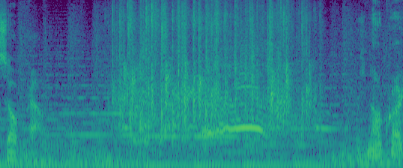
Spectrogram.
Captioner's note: everyone clapping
